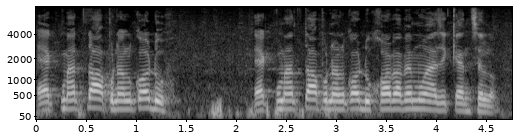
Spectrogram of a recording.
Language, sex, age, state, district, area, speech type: Assamese, male, 18-30, Assam, Jorhat, urban, spontaneous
